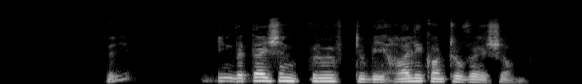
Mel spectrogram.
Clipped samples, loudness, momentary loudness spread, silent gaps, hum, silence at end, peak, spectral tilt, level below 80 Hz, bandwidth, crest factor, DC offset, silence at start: under 0.1%; -19 LUFS; 18 LU; 1.67-1.73 s, 1.93-1.97 s; none; 0.6 s; -2 dBFS; -7.5 dB/octave; -60 dBFS; 8.6 kHz; 18 dB; under 0.1%; 1.05 s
